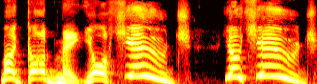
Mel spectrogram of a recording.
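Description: In a put-on character voice, a man with a New Zealand accent speaks at an extremely high pitch.

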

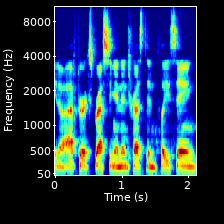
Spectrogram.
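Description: A very clean recording with a silent background, at a fairly quick pace. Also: man. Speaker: sociology professor. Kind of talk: interview.

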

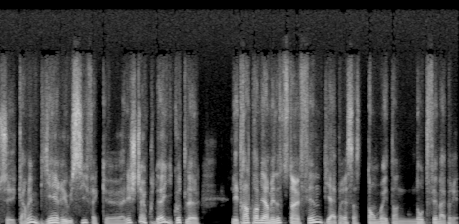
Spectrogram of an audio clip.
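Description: A man speaks at a medium pitch and a fairly quick pace, his voice somewhat breathy with a dark, mellow tone and lively intonation. The sound is dry and close with no echo, over a quiet background. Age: 30s. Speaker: podcaster guest. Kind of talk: casual chat.

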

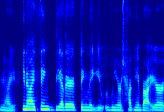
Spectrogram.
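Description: A woman with a plain, everyday voice talks at a medium pitch and a fairly quick pace. Her intonation is fairly even, over a quiet background. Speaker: podcast host. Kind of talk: interview.

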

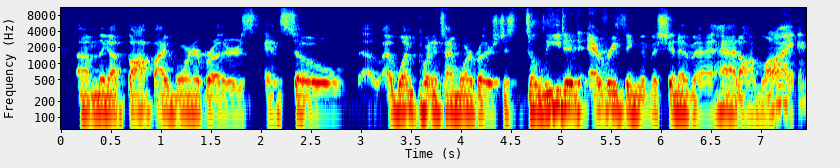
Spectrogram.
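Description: A man speaks in an unremarkable speaking voice with an American accent. He keeps a medium pitch and a moderate pace. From Oklahoma, Tulsa. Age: 40s. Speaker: comedian. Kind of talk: casual chat.

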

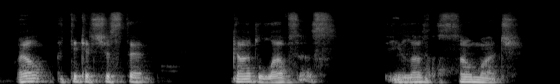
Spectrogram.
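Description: A man with a medium pitch talks at a fairly slow pace and with fairly even intonation, his somewhat breathy voice broken by long, frequent pauses. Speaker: investor. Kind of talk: interview conversation.

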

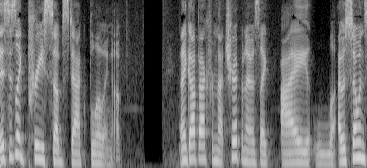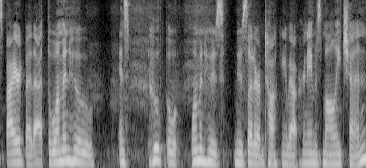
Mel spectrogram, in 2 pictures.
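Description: A woman with an ordinary speaking voice talks in an American accent at medium pitch. Her pace is fairly quick, with ordinary pitch variation. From rural Connecticut, New England. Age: 20s. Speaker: newsletter founder and writer. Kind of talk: casual chat. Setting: studio.

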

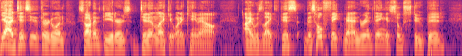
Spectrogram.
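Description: A man speaks in a plain, everyday voice at medium pitch and a fairly quick pace, with ordinary pitch variation. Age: 20s. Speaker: podcast co-host. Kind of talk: casual chat.

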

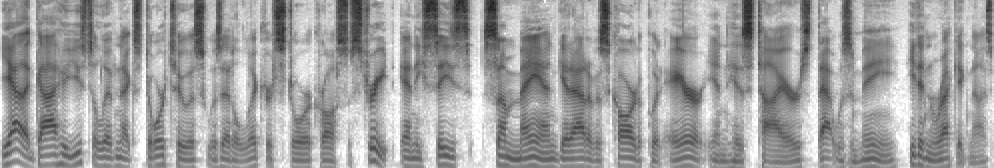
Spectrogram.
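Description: Moderate pace in a Southern US accent, ordinary pitch variation, a dry, close sound with no echo, and a very clean recording with a silent background. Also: man, fairly low pitch for a man. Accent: Southern US (Georgia). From Atlanta, Georgia, US South. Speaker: parent of the host. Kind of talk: casual chat. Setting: studio.

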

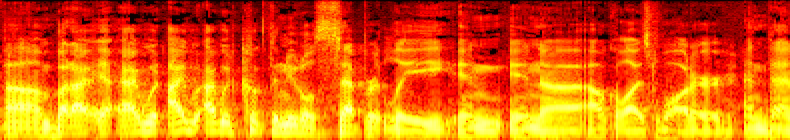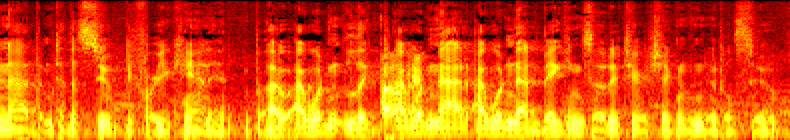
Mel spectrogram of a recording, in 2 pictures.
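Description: Talking at a very fast pace with hardly any pauses, a man with an American accent uses a very deep, low pitch and very wide pitch swings over noticeable background noise. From New York City (Harlem). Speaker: cookbook author. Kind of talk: casual chat. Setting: studio.

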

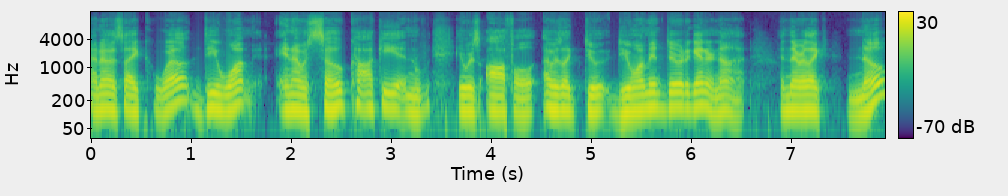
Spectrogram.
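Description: A plain, everyday voice, a man with an American accent at a medium pitch and fairly quick pace, with ordinary pitch variation, in a dry, close sound with no echo and a very clean recording with a silent background. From Maine, US. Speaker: actor and comedian. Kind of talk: casual chat.

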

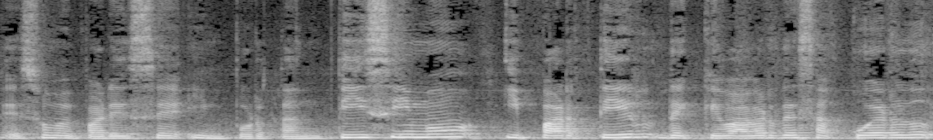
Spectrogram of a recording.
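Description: Against noticeable background noise and audible room echo, a woman talks at a moderate pace. Her pitch is medium, with ordinary pitch variation. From Mexico. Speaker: social communicator and feminist activist. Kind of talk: casual chat.

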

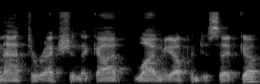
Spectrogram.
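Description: A man's bright, sharp tone over a quiet background. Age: 30s. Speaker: podcast host and accountant. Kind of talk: interview. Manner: casual.

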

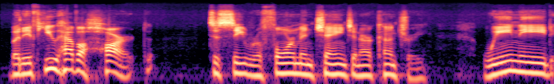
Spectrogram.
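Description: A man with an Alabama accent on a very clean recording with a silent background. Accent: Southern US (Alabama). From South Alabama. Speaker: leadership coach, parent. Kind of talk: panel discussion.

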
